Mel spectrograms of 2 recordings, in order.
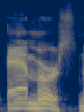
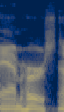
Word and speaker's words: Amherst: You don't pronounce the H, folks, just so you know. That's always the giveaway. Amherst, not Amherst.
